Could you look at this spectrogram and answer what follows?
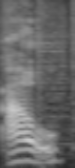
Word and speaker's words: Ao: If you don't know, my name, which is Ayo, it's not pronounced as Ayo, it's pronounced as Ao, and that is blue in Japanese.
